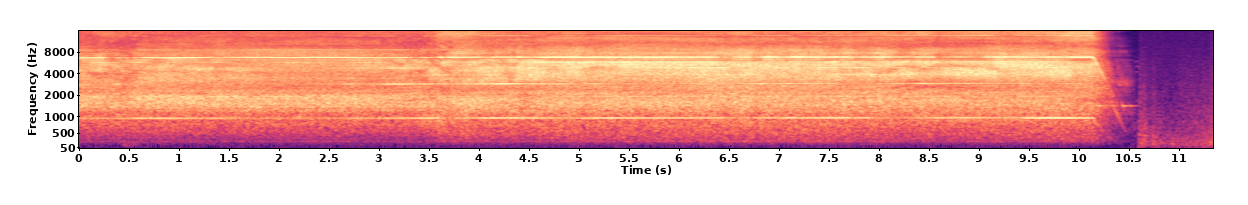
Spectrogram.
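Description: A hot air brush blows and whirs loudly.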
